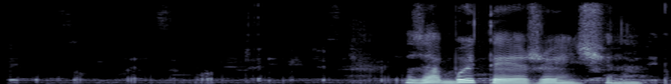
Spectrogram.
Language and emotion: Russian, sad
